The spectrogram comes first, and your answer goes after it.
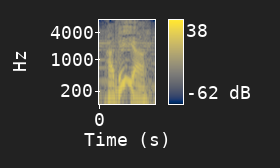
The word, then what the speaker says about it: Padilla: Padilla rhymes with Bonilla.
